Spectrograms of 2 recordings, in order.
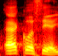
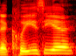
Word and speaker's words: ekklesia: When you see the word church, when Paul says church, this is the word, ekklesia. You can also pronounce it ecclesia if you like, but I'm going to go with the proper.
